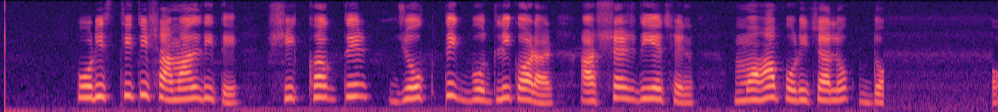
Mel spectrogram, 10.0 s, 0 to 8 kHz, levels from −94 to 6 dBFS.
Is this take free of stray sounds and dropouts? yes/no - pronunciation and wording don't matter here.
yes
